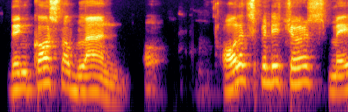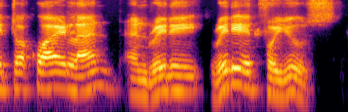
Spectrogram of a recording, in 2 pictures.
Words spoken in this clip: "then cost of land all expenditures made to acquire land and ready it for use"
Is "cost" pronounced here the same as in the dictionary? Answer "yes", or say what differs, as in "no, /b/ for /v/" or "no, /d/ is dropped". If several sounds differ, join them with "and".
yes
